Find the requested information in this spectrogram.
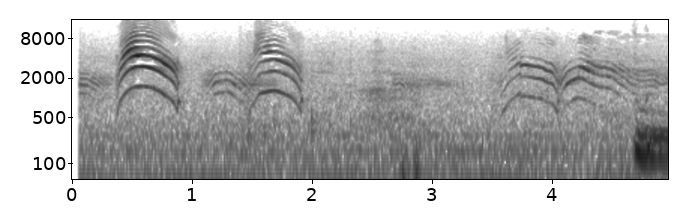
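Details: Two-day-old newborn kittens from a litter of seven, hand-fed and cleaned beside their mother: high, arching meows, two close together then a pair near the end, with a brief low rumble at the close.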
